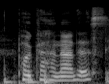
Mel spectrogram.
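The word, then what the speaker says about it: Poukahangatus: Say the name for us again. – Pocahontas. – There we go. Struggle with that pronunciation.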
